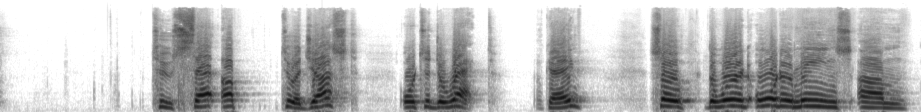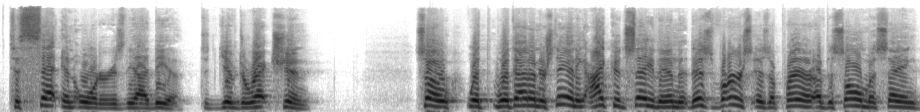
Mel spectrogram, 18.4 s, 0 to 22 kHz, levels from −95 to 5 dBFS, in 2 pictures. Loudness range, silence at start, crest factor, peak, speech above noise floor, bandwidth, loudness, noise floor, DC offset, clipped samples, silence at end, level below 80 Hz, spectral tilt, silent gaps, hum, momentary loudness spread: 4 LU; 1.55 s; 10 dB; 0 dBFS; 64 dB; 17 kHz; -10 LUFS; -74 dBFS; under 0.1%; under 0.1%; 0 s; -48 dBFS; -5 dB/octave; none; none; 10 LU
